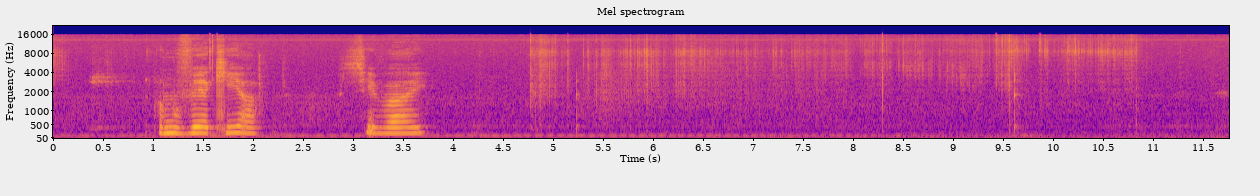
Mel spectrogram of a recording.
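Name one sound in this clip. A peel-off mask crackles softly as it is pulled from skin.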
